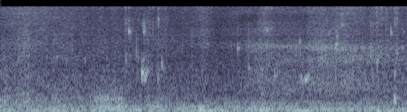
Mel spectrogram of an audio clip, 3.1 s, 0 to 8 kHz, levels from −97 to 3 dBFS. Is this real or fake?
fake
